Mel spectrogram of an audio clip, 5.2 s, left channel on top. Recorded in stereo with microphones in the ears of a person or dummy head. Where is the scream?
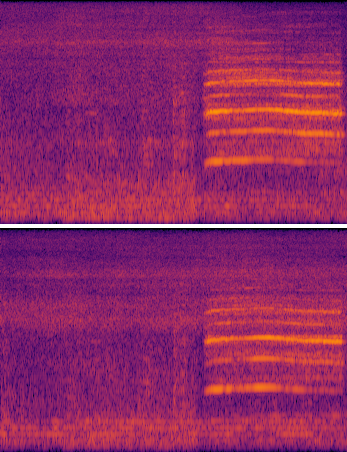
55° left (ahead or behind), 8 m.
